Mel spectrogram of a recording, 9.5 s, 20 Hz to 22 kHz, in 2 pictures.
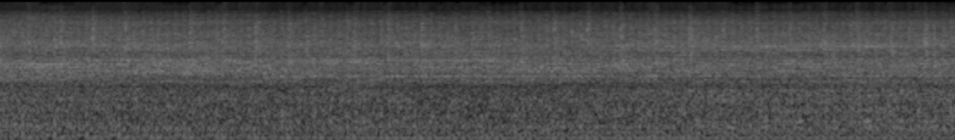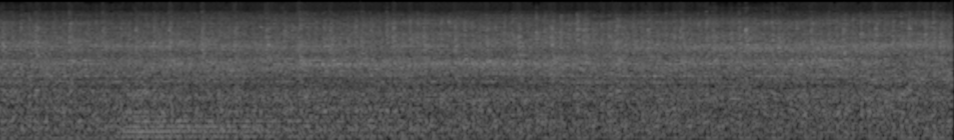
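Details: Chevrolet C10 squarebody truck, first start after 21 years in storage, started easily and is still to get fresh oil. Steady, even idle with a smooth low burble and no knocks, ticks or misses. The engine sounds solid.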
